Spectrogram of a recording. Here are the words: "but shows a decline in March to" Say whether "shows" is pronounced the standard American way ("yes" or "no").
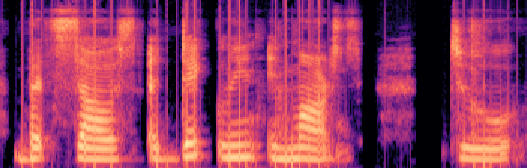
no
